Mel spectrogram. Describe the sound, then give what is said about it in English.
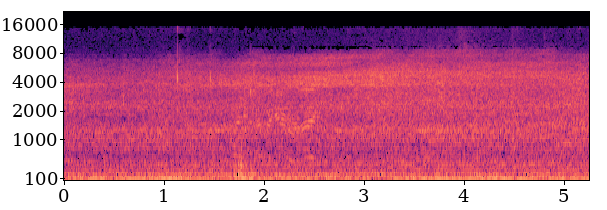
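A steady, loud low-pitched rumble of a bunch of big trucks coming up a road, their engines droning continuously with a broad roar and some wind buffeting. “I got a bunch of big trucks up here coming up.”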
